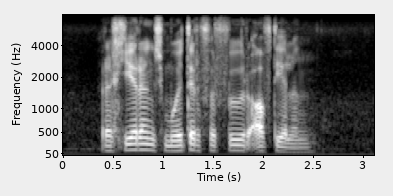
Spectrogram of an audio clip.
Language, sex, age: Afrikaans, male, 20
